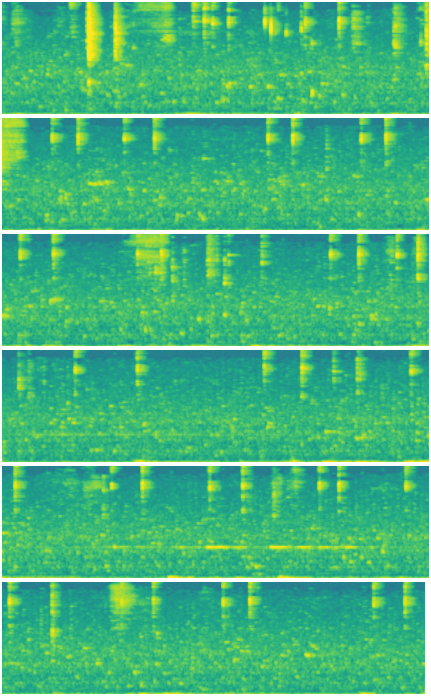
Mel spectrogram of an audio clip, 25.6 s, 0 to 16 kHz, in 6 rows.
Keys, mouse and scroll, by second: 0.9 space, 2.0 alt+right click, 2.2 alt+click, 4.3 Return, 4.8 click, 7.5 Return, 7.9 click, 10.3 Return, 10.8 alt+middle click, 11.9 click, 13.0 Return, 13.6 alt+click, 15.5 alt+right click, 16.1 alt+middle click, 16.9 click, 19.7 Return, 20.3 alt+click, 21.9 ctrl+z, 22.6 click.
